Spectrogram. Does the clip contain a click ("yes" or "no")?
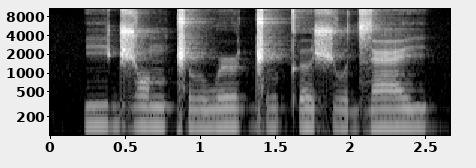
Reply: yes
